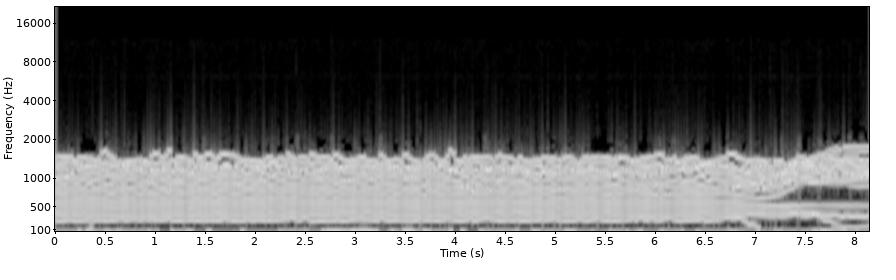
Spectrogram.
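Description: The eerie electronic space sound presented as the 'sound of Phobos', Mars's moon: a dense cluster of steady, slightly wavering synthetic tones over a low rumble. Near the end some tones slide down in pitch while others rise.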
